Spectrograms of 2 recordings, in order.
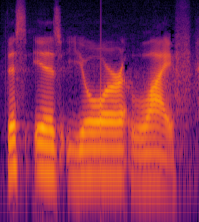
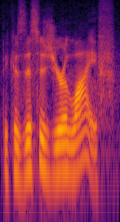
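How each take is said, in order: First: "This is your life." slowly, with "This" stressed hard. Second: Said in the usual way. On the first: Shown as a demonstration. Speaker drives the point home to audience, stressing "This" slowly. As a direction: lean hard on "This", then draw the rest out.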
